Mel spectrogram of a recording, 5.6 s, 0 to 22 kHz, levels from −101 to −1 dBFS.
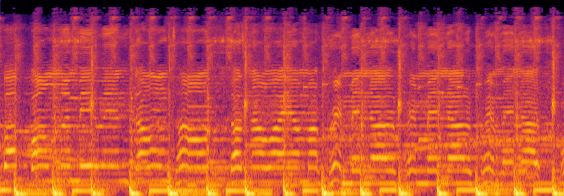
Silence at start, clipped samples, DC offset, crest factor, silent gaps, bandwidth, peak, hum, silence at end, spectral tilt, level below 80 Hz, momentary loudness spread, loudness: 0 s; under 0.1%; under 0.1%; 12 dB; none; 17.5 kHz; -2 dBFS; none; 0 s; -4.5 dB/octave; -16 dBFS; 2 LU; -14 LUFS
